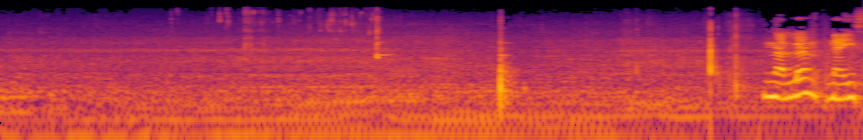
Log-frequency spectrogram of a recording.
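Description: Water poured into a steel mixer-grinder jar of cashews, green chilli and curry leaves, followed by a sharp knock about two thirds of the way through and a click or two near the end as the jar and its plastic lid are handled.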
